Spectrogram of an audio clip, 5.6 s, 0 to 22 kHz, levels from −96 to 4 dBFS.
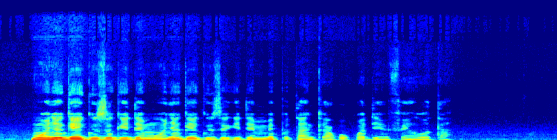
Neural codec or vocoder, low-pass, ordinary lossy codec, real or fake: none; 19.8 kHz; none; real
